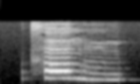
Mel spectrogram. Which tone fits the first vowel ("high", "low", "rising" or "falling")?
high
